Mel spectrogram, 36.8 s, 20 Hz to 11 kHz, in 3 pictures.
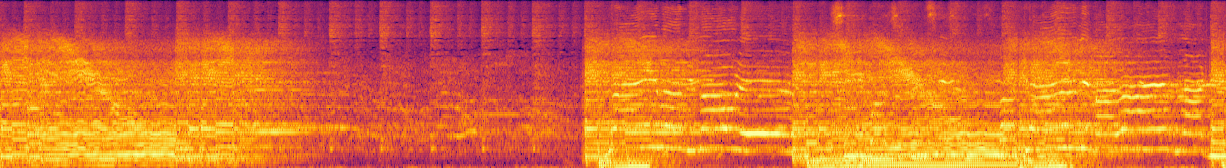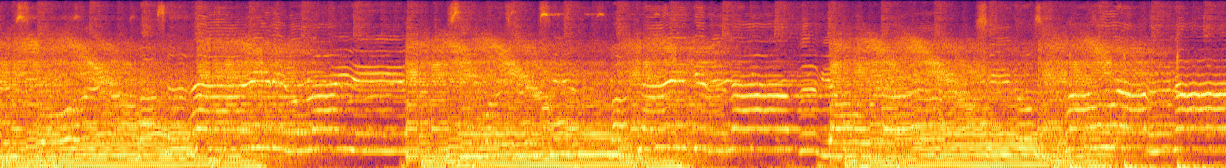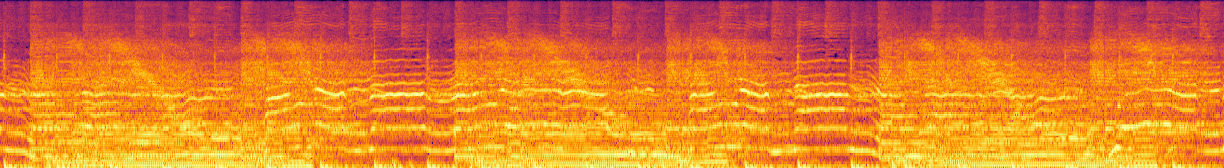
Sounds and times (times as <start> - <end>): Music: 0.0 - 36.7.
